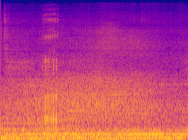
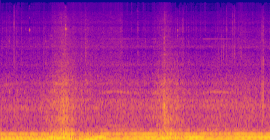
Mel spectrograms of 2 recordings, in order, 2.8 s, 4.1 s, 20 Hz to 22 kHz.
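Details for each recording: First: 1970 Ford LTD, warm, after throttle dashpot replacement, with low idle when cold: steady, smooth idle sitting a little fast, even hum with no stumble; idle speed slightly high. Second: 1970 Ford LTD after throttle dashpot replacement, dashpot still incorrectly set: deep steady drone bogging slightly under load, shifted into reverse against the foot brake while the gas is goosed; it never stumbles, stalls or dies, so the engine is healthy.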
